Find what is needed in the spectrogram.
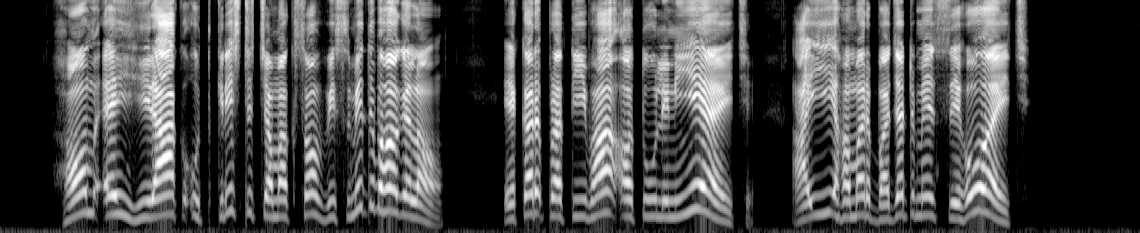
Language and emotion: Maithili, surprised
